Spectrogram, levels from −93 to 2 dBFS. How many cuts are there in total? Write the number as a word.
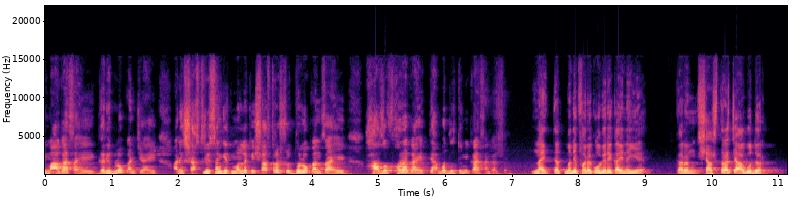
zero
